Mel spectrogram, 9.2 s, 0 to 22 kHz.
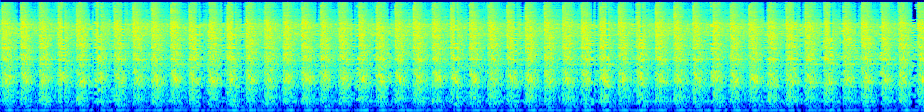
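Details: Ford Focus: fast, even cranking chatter about 160 per minute with harsh buzzing edge and no catch; bad starter shorted internally from burning up.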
